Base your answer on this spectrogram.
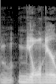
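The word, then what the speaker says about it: Mjölnir: So, the creature half, because we're seeing all these are creatures, and then like their god counterpart, you know, what Mjolnir would be to Thor, you know, kind of thing.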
